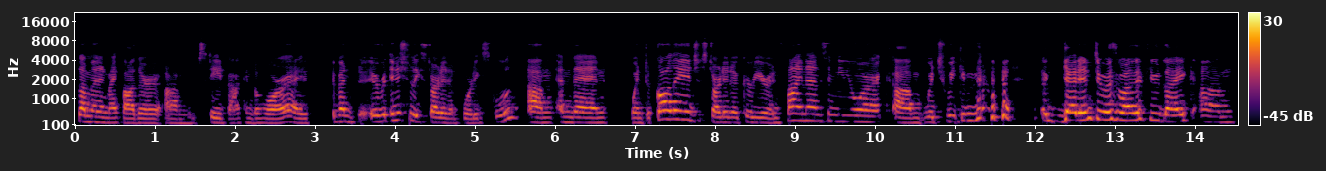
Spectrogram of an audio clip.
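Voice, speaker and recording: A young woman from Pakistan, a guest on a video call, speaking in a measured way with some fillers. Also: mid-range voice, lo-fi sound. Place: living room with leather sofa.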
